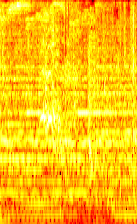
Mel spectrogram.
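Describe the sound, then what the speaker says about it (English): A horse gives a long, drawn-out whinny, loud and close, wavering in pitch across the whole stretch. "Extended horse noise!"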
